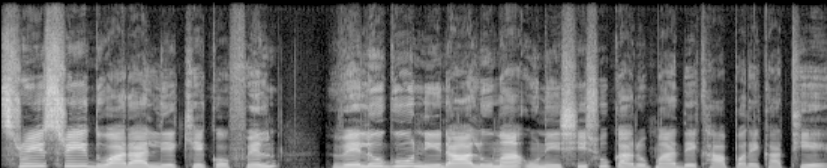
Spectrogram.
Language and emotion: Nepali, neutral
